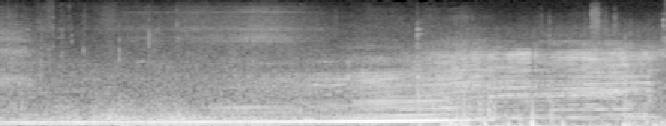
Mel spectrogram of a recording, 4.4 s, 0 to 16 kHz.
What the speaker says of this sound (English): Simon Braithwaite, who's left the line in the BMW M3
